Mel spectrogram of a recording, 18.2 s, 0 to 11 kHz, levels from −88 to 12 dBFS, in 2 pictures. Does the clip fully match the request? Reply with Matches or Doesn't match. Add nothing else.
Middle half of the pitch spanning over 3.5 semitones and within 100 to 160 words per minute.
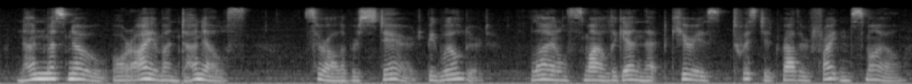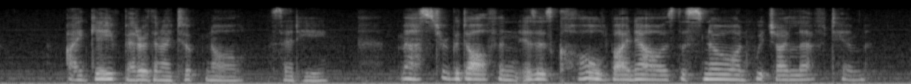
Matches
